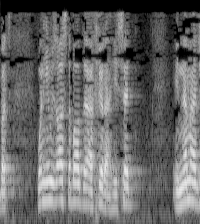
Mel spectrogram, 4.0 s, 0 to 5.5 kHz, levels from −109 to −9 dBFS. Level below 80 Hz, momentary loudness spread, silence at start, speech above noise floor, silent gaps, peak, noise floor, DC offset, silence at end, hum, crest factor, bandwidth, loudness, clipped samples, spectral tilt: -66 dBFS; 9 LU; 0 s; 32 dB; none; -8 dBFS; -57 dBFS; under 0.1%; 0 s; none; 18 dB; 5 kHz; -25 LUFS; under 0.1%; -7.5 dB/octave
